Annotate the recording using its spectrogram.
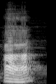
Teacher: as the air is thrown out clearly as you say ha, it is a mahaprana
